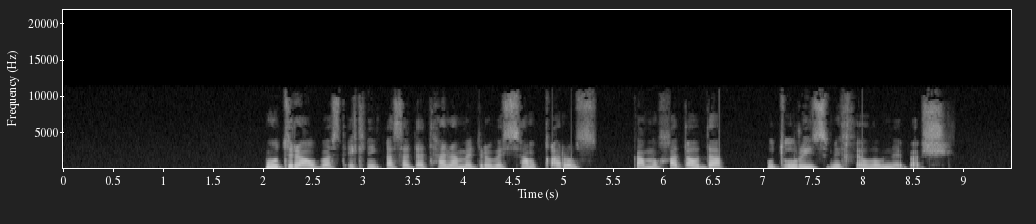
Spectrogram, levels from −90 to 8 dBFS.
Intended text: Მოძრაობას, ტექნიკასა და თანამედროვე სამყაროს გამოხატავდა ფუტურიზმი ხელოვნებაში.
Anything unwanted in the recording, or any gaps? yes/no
no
